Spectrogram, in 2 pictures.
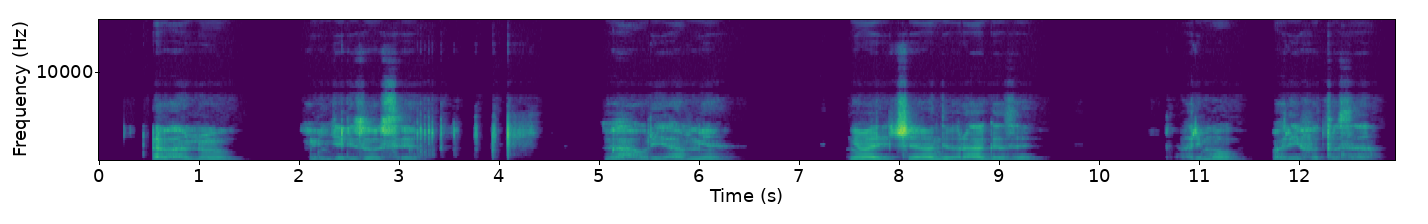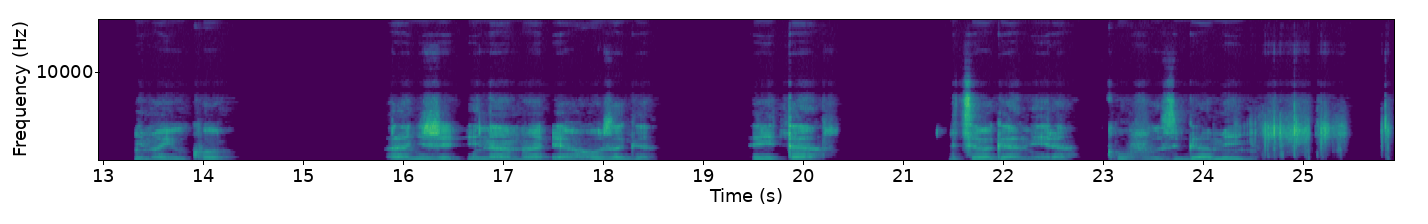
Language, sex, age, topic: Kinyarwanda, male, 25-35, health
